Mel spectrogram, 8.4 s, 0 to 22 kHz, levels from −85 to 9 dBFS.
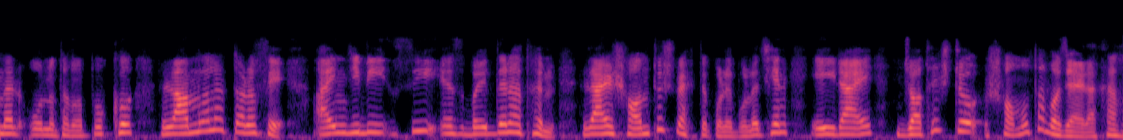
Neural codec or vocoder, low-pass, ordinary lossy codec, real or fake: codec, 24 kHz, 1.2 kbps, DualCodec; 7.2 kHz; Opus, 16 kbps; fake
